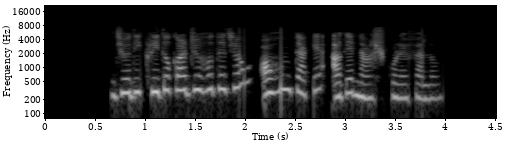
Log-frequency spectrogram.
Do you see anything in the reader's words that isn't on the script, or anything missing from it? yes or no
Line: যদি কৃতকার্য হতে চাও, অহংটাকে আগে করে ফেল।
yes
